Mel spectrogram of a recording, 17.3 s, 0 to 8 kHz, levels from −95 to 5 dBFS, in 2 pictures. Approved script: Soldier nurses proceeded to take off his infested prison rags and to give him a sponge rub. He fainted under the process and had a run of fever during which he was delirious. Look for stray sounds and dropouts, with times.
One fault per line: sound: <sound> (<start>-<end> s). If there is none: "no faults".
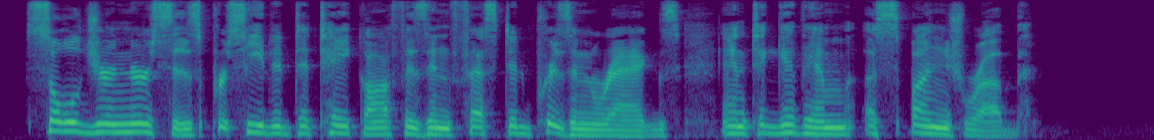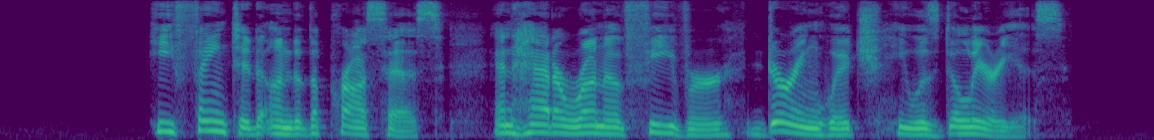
no faults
